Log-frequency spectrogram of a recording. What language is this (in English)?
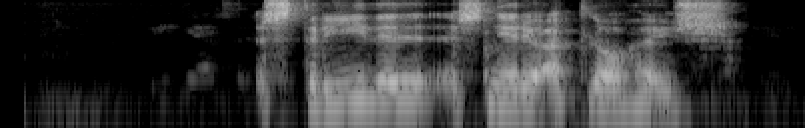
Icelandic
